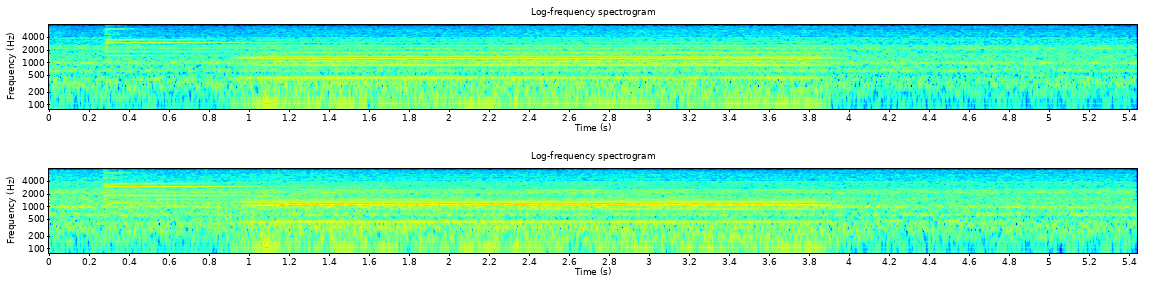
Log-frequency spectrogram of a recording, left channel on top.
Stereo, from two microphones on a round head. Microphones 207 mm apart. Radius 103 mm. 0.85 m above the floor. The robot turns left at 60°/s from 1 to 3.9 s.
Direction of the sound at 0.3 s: 85° right.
